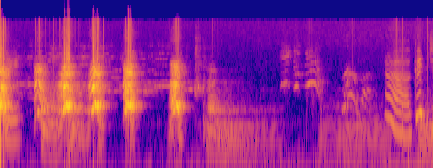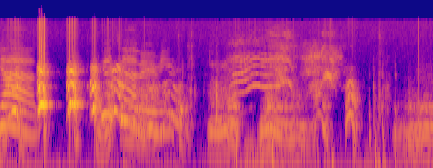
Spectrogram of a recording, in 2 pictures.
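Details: A Doberman puppy in a family home "sings" along to a toy that plays music: a run of short, high yips, then a wobbly, sliding howl that rises and falls, while a person talks and praises.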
